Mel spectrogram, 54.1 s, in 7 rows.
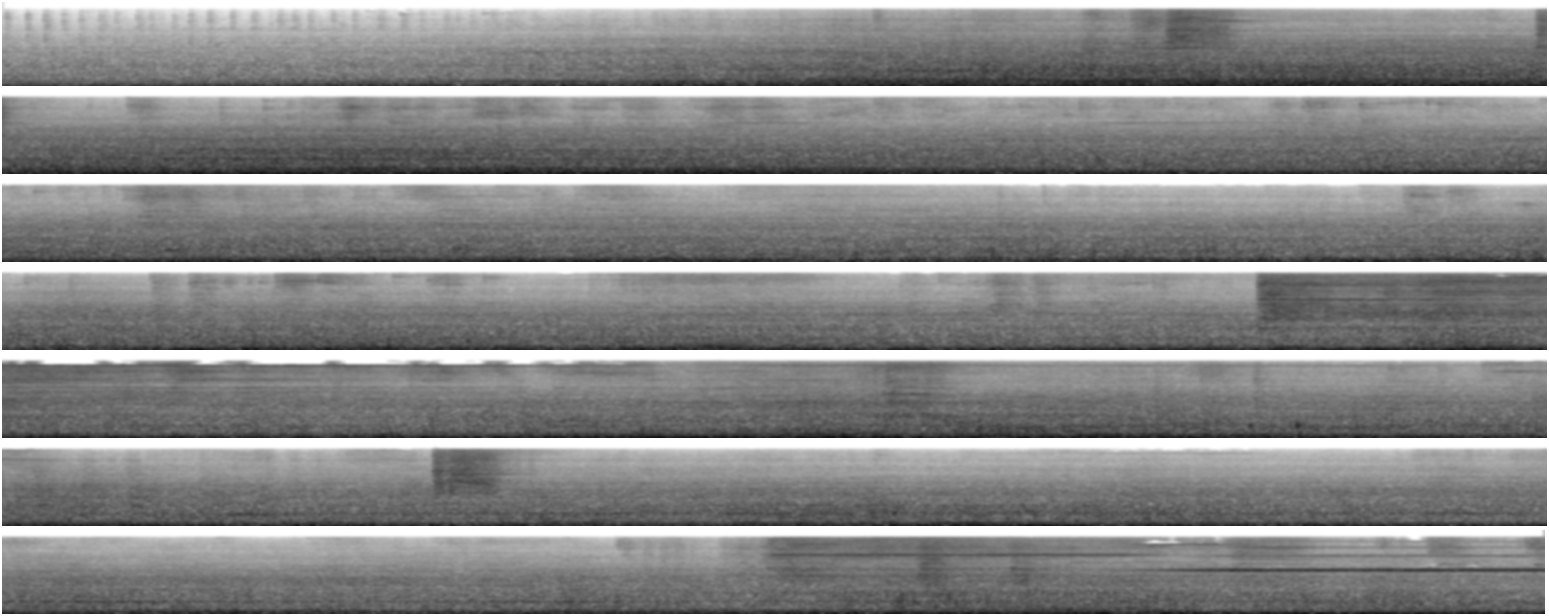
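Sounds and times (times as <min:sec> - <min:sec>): freight train rumbling over rails: 0:00.0 - 0:54.0
high steel-wheel squeal: 0:01.0 - 0:04.0, 0:05.6 - 0:08.6, 0:09.2 - 0:20.5, 0:24.0 - 0:41.6, 0:48.1 - 0:54.0.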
